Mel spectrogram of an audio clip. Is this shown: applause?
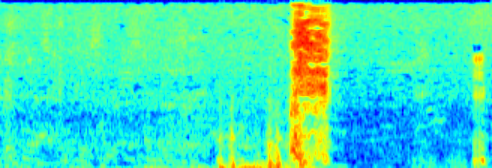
no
